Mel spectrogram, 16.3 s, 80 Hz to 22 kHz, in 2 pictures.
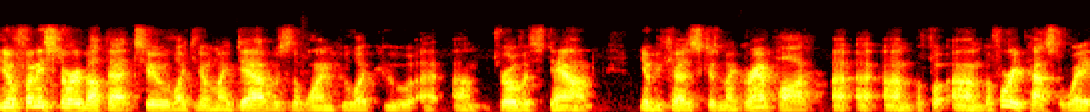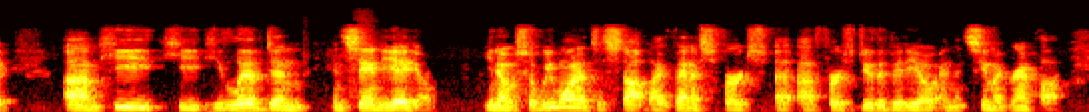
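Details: Man, 26, stuttered a lot as a child, had speech therapy, and still stutters from time to time; stuttering.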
